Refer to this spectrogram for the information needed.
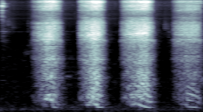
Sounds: Sniff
